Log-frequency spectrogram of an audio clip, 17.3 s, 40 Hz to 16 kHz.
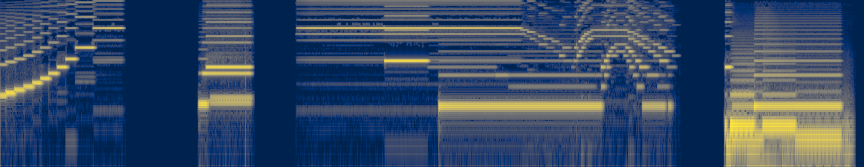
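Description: Synthesized triangle-wave tones from a Lambdoma pitch grid tuned to a 1/1 of 360.36 Hz. A fast run of notes steps upward, then a short chord sounds, then several held notes overlap, including one at the 360 Hz reference. Quick runs of notes and a dense chord with low notes near the end follow, with short silences between.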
